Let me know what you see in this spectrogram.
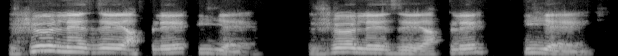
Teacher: Bueno, la primera relación, je les ai, bueno, les es el pronombre complemento en naranja, con du verbe avoir, liaison, eso se llama liaison, ok, después, je les ai appelés, et appelé, aquí tenemos un enchaînement vocalique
